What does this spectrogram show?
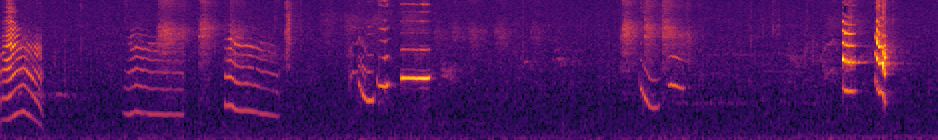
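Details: Male Indian ringneck parakeet, almost two years old, hand-fed and kept as a pet on Oahu, Hawaii, making noises: loud harmonic calls that sweep downward, sharp rising notes and short whistles, in bursts separated by brief quiet gaps.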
